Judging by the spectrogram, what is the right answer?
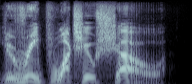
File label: Forest Protector Eerie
